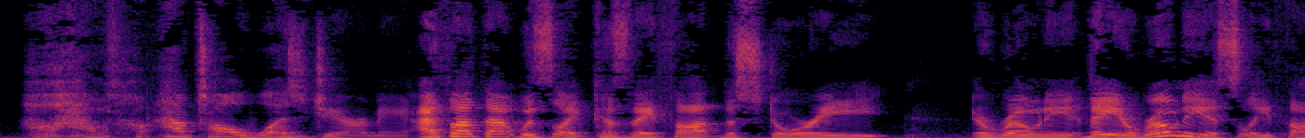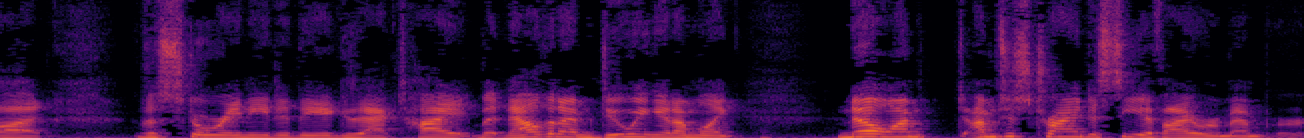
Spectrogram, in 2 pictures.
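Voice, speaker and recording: A man's high-pitched voice with a bright, sharp tone, animated and lively in intonation, at a moderate pace. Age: 30s. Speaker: podcast co-host and comedian. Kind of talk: casual comedic chat, movie podcast. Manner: joking, profane, animated.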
